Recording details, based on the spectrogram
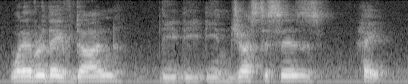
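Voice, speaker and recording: There is noticeable background noise behind this speaker. He is a man whose voice sits at a fairly high pitch. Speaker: religious video commentator. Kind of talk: preaching monologue. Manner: loud at times; emphatic, repeats words.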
